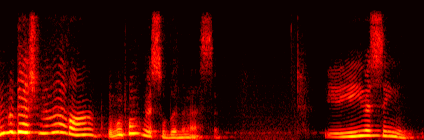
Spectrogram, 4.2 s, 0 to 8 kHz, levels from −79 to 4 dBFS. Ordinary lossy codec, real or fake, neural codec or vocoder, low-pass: none; fake; codec, 16 kHz, 0.5 kbps, X-Codec, HuBERT features, trained on balanced general audio; 7.2 kHz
